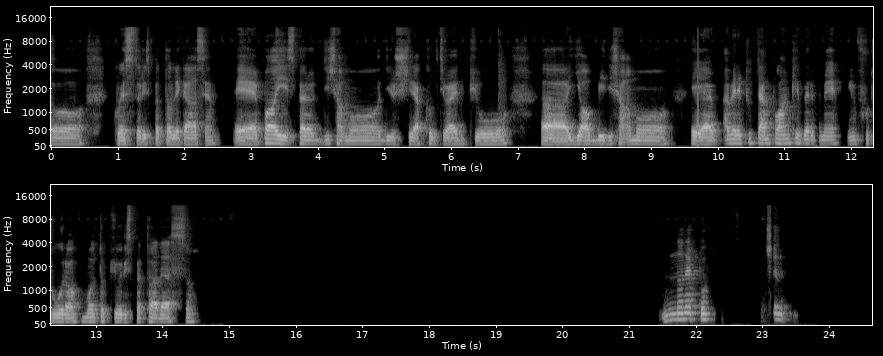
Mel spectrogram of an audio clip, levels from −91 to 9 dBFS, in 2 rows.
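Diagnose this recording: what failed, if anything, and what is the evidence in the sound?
A block of digital silence at 9.69 s points to a driver or buffer failure. The speech drops out for about 10 ms and returns abruptly. There is no fade. It reads as one short tick. The output buffer went unfilled in time.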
